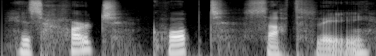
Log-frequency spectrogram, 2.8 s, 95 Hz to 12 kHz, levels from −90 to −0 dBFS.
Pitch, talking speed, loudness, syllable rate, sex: 125 Hz, 85 wpm, -20 LUFS, 2.4 syllables/s, male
